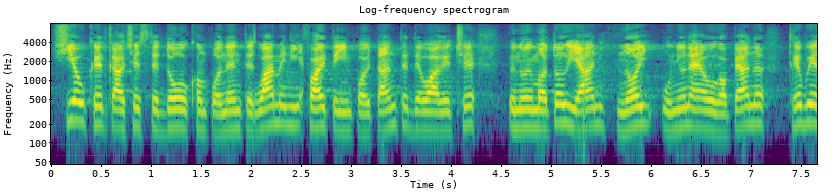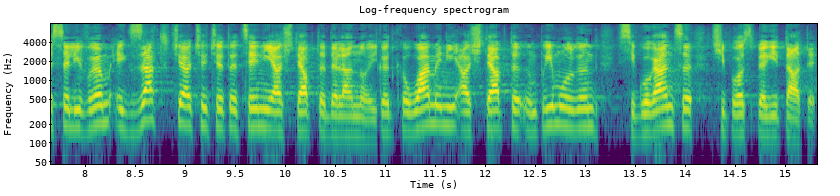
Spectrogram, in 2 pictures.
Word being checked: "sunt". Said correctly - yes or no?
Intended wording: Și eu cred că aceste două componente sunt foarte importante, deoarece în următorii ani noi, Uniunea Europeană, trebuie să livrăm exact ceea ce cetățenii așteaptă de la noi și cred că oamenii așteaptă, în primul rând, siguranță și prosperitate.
no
